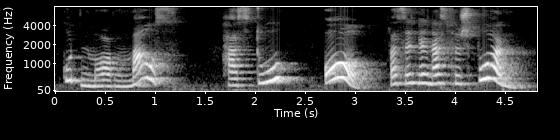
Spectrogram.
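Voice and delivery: high, loud, excited squirrel voice; a chirpy little critter calling across the snow. A narrator's reading. Squirrel calls good morning to the mouse, high and excited. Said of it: "Da rief auch schon das Eichhörnchen".

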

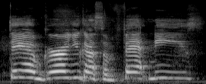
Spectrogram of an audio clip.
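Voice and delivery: high, loud opening, stretched ending; playful catcall breaking into laughter; mock catcall. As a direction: holler it like a joking catcaller. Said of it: "don't catcall people on their knees".

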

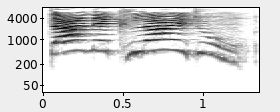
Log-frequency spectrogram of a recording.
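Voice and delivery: high, loud shout; dad calling her back; calling after. A narrator's reading. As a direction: shout after the running girl. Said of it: "rief mir".

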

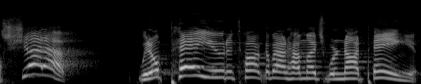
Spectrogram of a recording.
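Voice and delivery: high-pitched mock outrage; hammed-up angry boss; bosses snapping at intern. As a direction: cut him off, high and indignant.

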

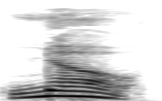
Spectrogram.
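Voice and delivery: shouted refusal. A narrator's reading. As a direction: shout to stop someone. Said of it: "Conrad shouts".

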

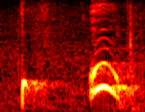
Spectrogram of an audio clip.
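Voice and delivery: loud high whoop; excited woo. Real, not acted. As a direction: whoop after the shot. After taking the shot.

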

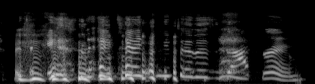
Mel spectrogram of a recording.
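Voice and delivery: real laughter riding on the words; laughing. Real, not acted. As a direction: restart the line while cracking up. Laughs at her VIP treatment remark.

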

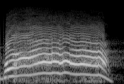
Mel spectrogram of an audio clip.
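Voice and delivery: high frightened scream; loud high shriek; disciple screaming. Retold or imitated. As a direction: scream in terror at the ghost. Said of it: "John was looking over at Peter".

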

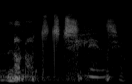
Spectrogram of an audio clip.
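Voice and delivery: whispered shushing; hushing whisper. Retold or imitated. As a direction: hiss to hush him. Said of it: "le dicen".

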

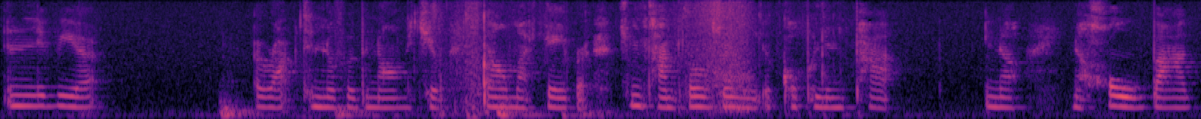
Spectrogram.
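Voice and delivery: ordinary delivery

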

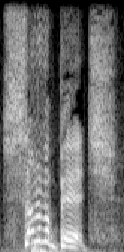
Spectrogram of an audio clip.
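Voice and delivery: slow loud curse; angry shout. Real, not acted. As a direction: bellow it out. Drink spilt in car.

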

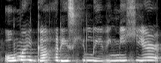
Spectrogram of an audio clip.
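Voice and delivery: high, panicky little-girl voice, imitating her younger self; a scared four-year-old suddenly left alone on the slope; freaked-out child. Four-year-old alone atop an icy slope, voicing retold panic. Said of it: "I was freaked out as a kid".

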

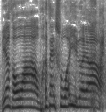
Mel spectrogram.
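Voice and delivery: kneeling, pleading high and slow; mock begging actor. Actor on his knees begs audience, high mock pleading. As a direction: beg the leaving crowd to stay, hammed-up.

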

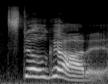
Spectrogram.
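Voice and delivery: high, loud, slow smug boast; smug Stan. Retold or imitated. Stan boasting in his boxers as the kids flee. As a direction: preen like a proud old man, a hint of Stan. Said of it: "Stan's like".

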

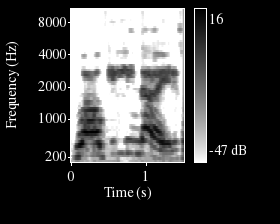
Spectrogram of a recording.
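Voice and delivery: slow, drawn-out admiring wow; gushing gratitude. Acted. Friend savours the gift of a flower, gushing gratitude. Grateful receiver gushes over flower.

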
